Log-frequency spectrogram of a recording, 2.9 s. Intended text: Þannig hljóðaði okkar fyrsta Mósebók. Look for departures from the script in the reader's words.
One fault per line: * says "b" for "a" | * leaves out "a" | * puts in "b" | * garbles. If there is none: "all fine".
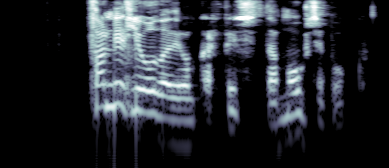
all fine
